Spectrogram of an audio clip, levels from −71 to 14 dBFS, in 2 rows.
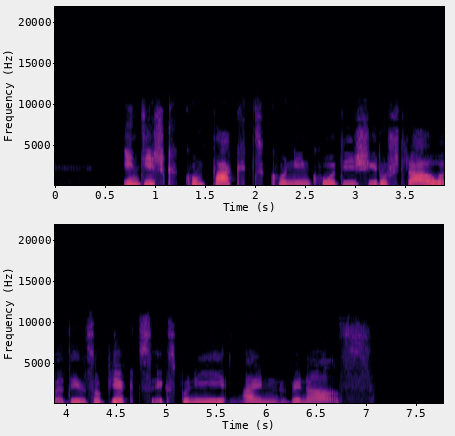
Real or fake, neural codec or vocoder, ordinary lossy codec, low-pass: fake; vocoder, 44.1 kHz, 128 mel bands, Pupu-Vocoder; Opus, 24 kbps; 10.8 kHz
